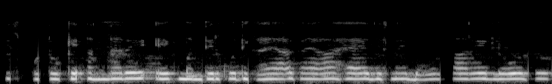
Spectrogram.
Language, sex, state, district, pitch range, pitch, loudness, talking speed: Hindi, female, Rajasthan, Jaipur, 250-260 Hz, 255 Hz, -15 LUFS, 150 wpm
